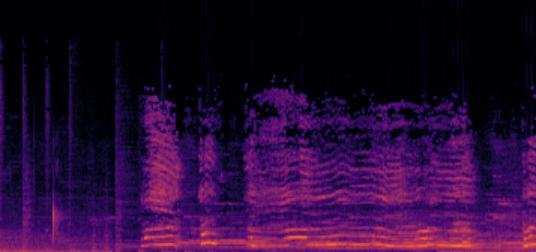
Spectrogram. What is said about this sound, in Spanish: Es el perro de enfrente que tiene esa triste costumbre.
